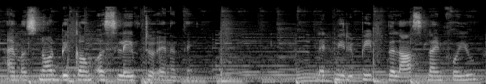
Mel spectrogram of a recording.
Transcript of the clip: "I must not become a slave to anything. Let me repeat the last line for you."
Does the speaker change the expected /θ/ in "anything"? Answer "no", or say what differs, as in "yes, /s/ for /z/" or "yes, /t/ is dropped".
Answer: yes, /t/ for /θ/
